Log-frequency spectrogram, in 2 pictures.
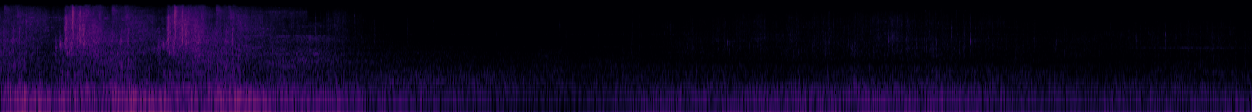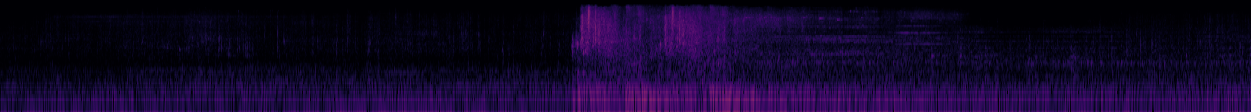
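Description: Depulso force spells cast in the Hogwarts Legacy video game, two loud whooshing blasts, one at the start and another near the end, over a continuous low rumbling game ambience.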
